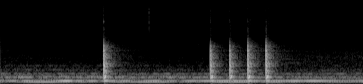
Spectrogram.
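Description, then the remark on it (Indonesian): Knocking on a door: a single firm knock, a pause with a faint tap, then four evenly spaced knocks in a row, all over a steady low background hum. “suara ketukan lambat itu kembali terdengar.”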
